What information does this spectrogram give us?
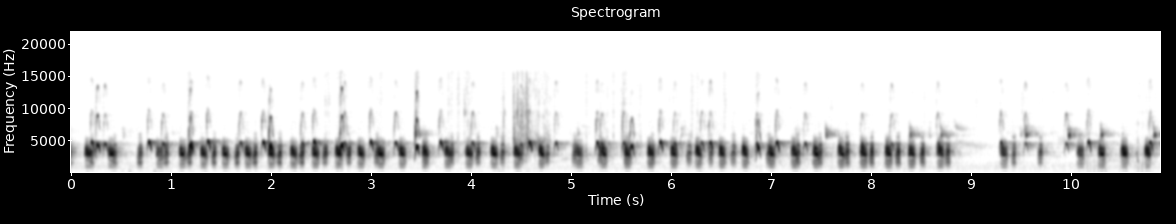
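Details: Rapid, crowded series of short nasal honks from Red-breasted nuthatch, high and tinny like a small trumpet, notes tumbling almost continuously with a brief gap near the end.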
